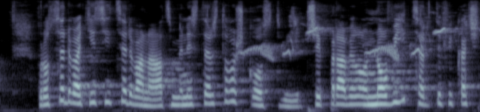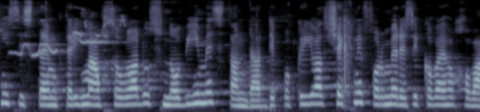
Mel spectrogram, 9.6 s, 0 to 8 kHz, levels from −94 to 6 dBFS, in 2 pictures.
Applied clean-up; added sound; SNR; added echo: classical method log-MMSE.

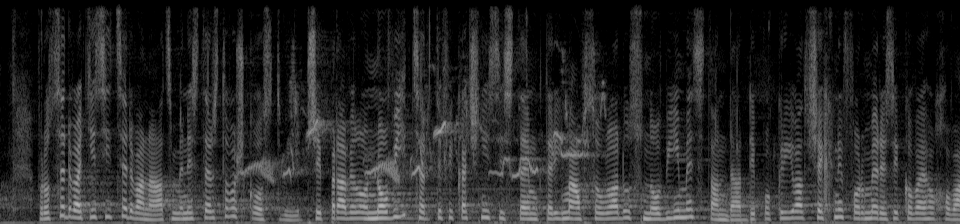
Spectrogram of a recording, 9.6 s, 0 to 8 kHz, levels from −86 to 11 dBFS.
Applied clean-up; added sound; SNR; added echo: none; Bird; 11 dB; none.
